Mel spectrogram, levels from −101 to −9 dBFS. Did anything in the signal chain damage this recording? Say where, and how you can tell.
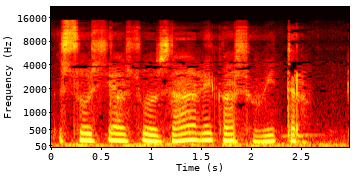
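Yes. At the codec stage, the whole clip has the sound of HE-AAC compression, likely at a low bitrate around 20 kbps. The lower spectrum is coded directly and the treble is rebuilt from copies of lower bands, so the top end stays bright but doesn't belong to the speech. Nothing sits above 14.9 kHz, and the damage is plainly audible: s sounds come out gritty and lispy, with a metallic edge where rebuilt harmonics fail to line up with the real ones.

At the playback stage, a CD skip occurs at 1.83 s. The laser lost its track and landed on a different turn of the disc's spiral, so the player muted briefly, for roughly 10 ms, then resumed from another point in the programme. You hear it as a short tick followed by an abrupt discontinuity in the speech, with the flow jumping rather than continuing where it left off.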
